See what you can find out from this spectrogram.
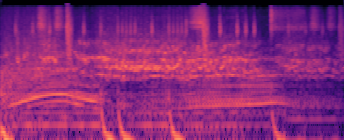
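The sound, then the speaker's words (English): A car drifting on a parking ramp rooftop at an auto show, with squealing tires giving long whining tones over a deep, rumbling engine whose revs drop sharply several times, loud throughout and easing slightly at the end. “One new activity at the show will be drifting on the TCF Center parking ramp rooftop.”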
